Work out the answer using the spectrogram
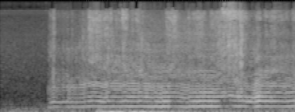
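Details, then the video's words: Wild bee buzz starting abruptly after a short quiet lead-in, then a loud, steady low drone with rich harmonics that holds without a break. "Bee sound effect | Bee sounds|What sounds do bees make?"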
